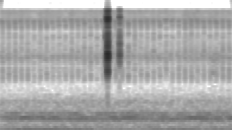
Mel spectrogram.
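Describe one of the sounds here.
A short game click sounds.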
